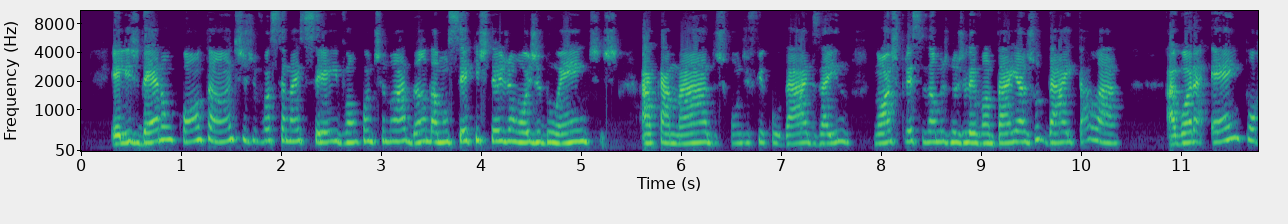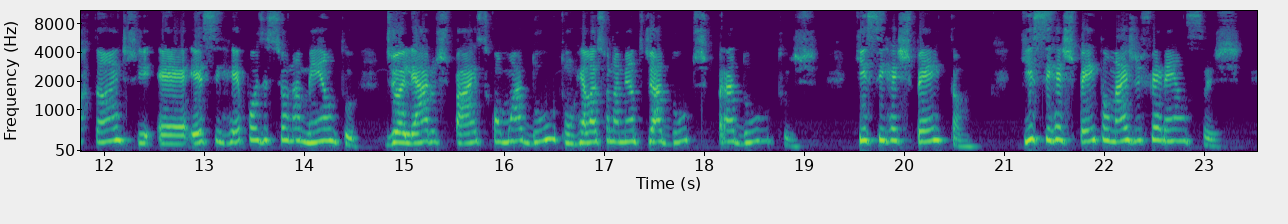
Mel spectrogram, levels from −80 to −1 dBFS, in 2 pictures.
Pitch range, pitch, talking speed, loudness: 225-270 Hz, 245 Hz, 150 wpm, -19 LUFS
